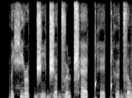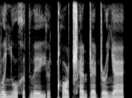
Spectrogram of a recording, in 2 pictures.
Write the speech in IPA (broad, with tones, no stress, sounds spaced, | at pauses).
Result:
ɾ ə˨ ç j ə˞˧ t d͡ʒ i˨ d͡ʒ ə˨ d͡z ʊ˨ ɳ ʈ͡ʂʰ ɛ˦˨ ǃʰ e˨˦ ǃʰ ʏ˦ d͡z ə˦ β ə˦ ʎ o˦ x ə˨ t ð e˨ j ʏ˧ ǃʰ ɔ˦˨ ʈ͡ʂʰ æ˧ ɳ ʈ ɛ˧ ʈ ə˞˦ ʎ æ˦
